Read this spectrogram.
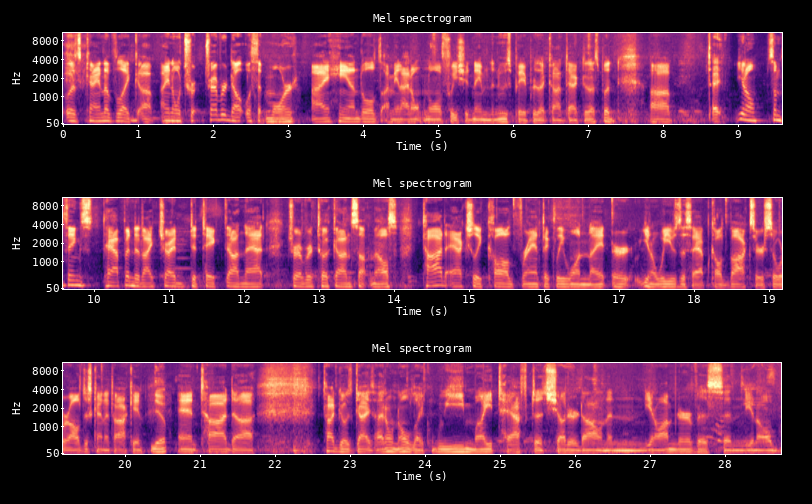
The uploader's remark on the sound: We our on location with the board members for the West Metro Coyote Tournament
